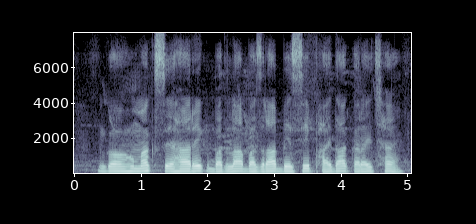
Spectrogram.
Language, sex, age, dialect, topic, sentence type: Maithili, male, 18-24, Bajjika, agriculture, statement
